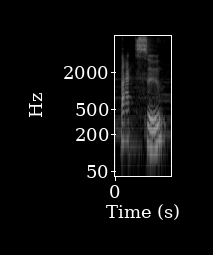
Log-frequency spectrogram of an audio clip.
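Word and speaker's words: 罰: Net, sei, and sword is punishment, pronounced batsu when part of onyomi.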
